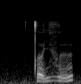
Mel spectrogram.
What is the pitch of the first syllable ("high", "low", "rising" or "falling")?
rising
